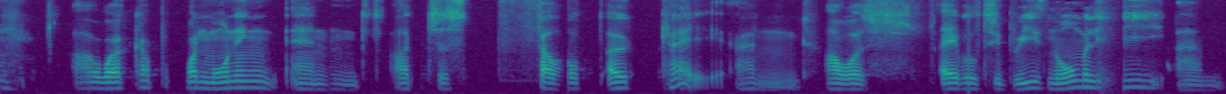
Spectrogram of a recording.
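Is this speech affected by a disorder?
Yes: stutter; stutter developed in childhood with onset of depression, caused by depression, quite bad; lessened after medical and social transition with hormone replacement therapy from age 37; quite a bad stutter earlier, now almost not noticeable; here blocks.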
